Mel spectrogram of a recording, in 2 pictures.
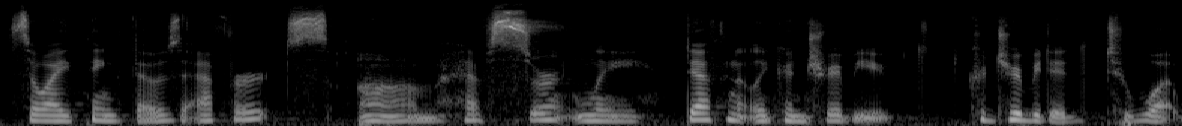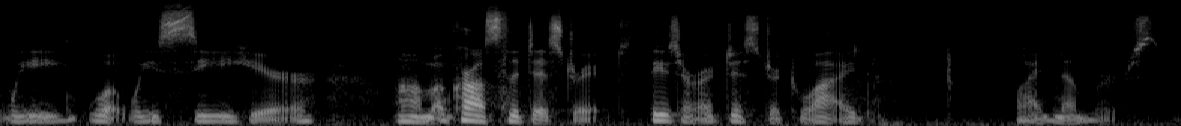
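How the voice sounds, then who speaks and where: A woman's voice: fairly low pitch, steady tone, moderate pace, vocal fry, darkish tone, in a large hall. A woman administrator answering a board's question, hesitant and full of fillers. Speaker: college district administrator. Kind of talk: formal meeting answer.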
